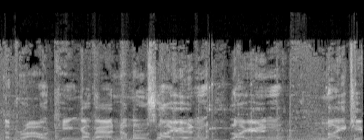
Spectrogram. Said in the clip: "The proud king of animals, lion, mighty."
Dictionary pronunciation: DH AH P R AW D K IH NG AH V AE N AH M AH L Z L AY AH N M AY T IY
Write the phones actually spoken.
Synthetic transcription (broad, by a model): DH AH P R AW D K IH NG AH V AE N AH M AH L Z L AY AH N M AY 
